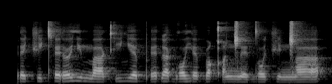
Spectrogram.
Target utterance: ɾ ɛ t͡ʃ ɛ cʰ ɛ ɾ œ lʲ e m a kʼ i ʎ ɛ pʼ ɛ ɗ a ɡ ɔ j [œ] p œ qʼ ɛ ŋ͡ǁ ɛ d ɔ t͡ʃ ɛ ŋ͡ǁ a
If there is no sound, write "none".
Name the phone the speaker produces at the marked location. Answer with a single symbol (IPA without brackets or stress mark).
ɛ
